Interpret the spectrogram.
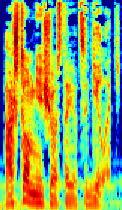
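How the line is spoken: Snapping retort. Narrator (Russian): огрызнулся Алвис

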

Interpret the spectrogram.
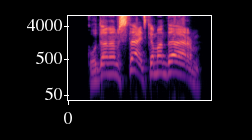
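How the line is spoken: Barked from inside vehicle. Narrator (Russian): гаркнул майор Жандидорос из тяжелого геродерма

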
